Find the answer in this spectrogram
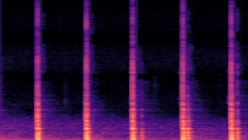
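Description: Claw hammer driving old, rusted nails into a pallet-wood frame: sharp strikes at a steady pace of about two a second, five in all.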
